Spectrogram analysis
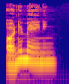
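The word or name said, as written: åndemaning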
